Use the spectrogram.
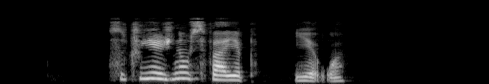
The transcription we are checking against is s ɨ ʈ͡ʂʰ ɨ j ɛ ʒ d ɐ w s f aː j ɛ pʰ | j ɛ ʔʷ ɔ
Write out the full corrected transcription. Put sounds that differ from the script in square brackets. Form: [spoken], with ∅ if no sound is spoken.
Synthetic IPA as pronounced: s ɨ ʈ͡ʂʰ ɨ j ɛ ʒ [n] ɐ w s f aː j ɛ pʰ | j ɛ ʔʷ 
